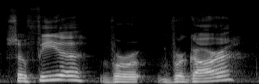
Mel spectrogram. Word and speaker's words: Sofia Vergara: One of our favorite actresses, I know she's one of mine, and I'm sure she's one of yours, Sofia Vergara.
